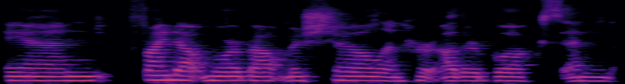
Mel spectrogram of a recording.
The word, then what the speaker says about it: Machaelle: michelle small right so her name is actually pronounced michelle even though it's spelled a little bit differently so michelle small right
